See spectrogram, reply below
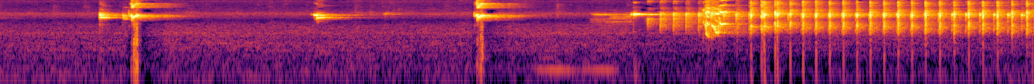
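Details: A lovebird used as a singing lure for other lovebirds gives three isolated sharp chirps, then breaks into a rapid, high, rattling ngekek chatter.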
